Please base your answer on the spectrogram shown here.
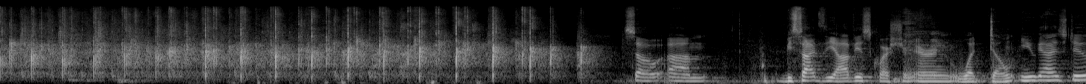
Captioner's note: applause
